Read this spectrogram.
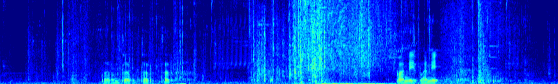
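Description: A young woman talks casually into a microphone.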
